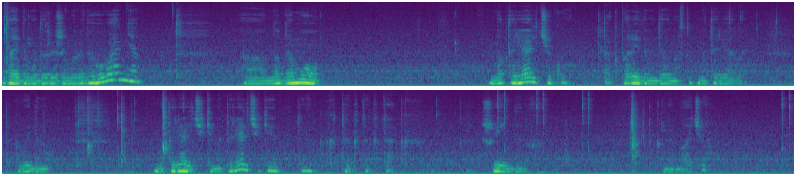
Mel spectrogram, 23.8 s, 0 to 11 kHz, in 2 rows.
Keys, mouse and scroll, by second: 0.0 middle click, 0.2 Tab, 10.3-11.7 scroll down 2, 11.7 scroll up 2, 12.5 Tab, 13.5 middle click, 13.8 Tab, 15.4-17.1 scroll up 1, 17.1 scroll down 1, 18.5-19.5 scroll down 5, 19.5-23.7 drag.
